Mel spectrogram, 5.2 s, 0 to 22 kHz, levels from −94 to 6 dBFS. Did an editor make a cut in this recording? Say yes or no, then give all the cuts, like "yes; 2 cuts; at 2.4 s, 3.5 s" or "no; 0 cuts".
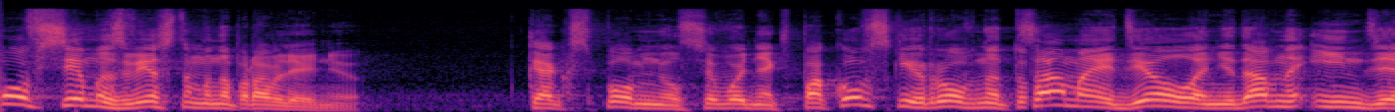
yes; 2 cuts; at 2.9 s, 3.8 s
